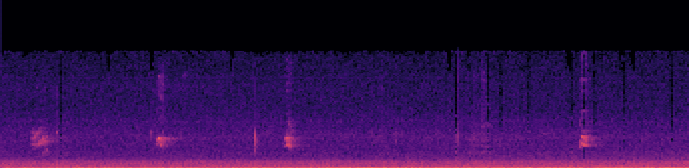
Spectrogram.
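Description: Short, high bird chirps, a handful spread across several seconds, over a steady low background rumble.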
